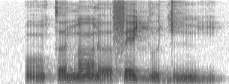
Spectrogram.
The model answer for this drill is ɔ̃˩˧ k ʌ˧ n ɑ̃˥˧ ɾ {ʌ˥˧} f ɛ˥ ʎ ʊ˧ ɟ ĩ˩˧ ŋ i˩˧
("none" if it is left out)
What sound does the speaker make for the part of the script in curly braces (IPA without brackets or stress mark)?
ʌ˩˧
